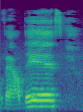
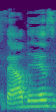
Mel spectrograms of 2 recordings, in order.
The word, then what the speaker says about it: Valdes: our house known as Angela Valdes that Valdez with and s not a Z I've been saying about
